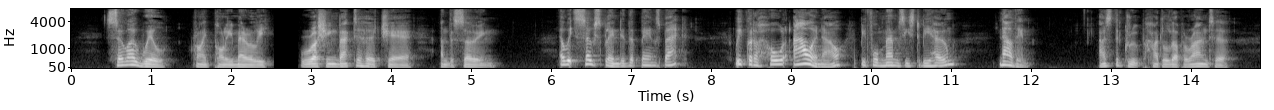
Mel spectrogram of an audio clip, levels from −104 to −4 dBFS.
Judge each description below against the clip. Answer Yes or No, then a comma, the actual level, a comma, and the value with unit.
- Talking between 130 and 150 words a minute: No, average, 165 wpm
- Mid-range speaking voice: No, low, 115 Hz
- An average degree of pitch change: No, wide, 8.1 semitones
